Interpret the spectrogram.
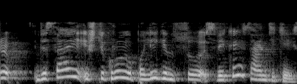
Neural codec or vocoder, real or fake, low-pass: none; real; 7.2 kHz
